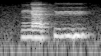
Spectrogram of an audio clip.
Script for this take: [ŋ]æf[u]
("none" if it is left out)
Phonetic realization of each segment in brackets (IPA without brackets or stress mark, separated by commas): ŋ, y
